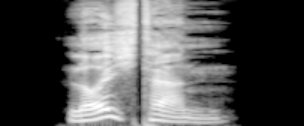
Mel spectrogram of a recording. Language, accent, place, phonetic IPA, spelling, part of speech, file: German, Germany, Berlin, [ˈlɔɪ̯çtɐn], Leuchtern, noun, De-Leuchtern.ogg
- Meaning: dative plural of Leuchter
